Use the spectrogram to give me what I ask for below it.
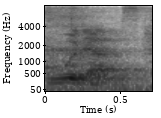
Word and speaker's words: Woodhams: There's an S on the end. Oh, there's Woodhams. All right. Yeah, it's Woodhams.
